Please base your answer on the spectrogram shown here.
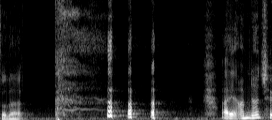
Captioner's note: laughing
